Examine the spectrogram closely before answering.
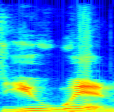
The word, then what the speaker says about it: Euan: But the fact that your name is spelled E-U-A-N, but it's pronounced you win, like you win.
